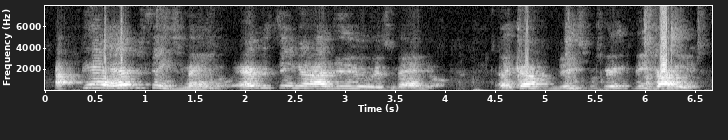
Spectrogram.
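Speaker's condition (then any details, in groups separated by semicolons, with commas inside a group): Cerebral palsy; milder form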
